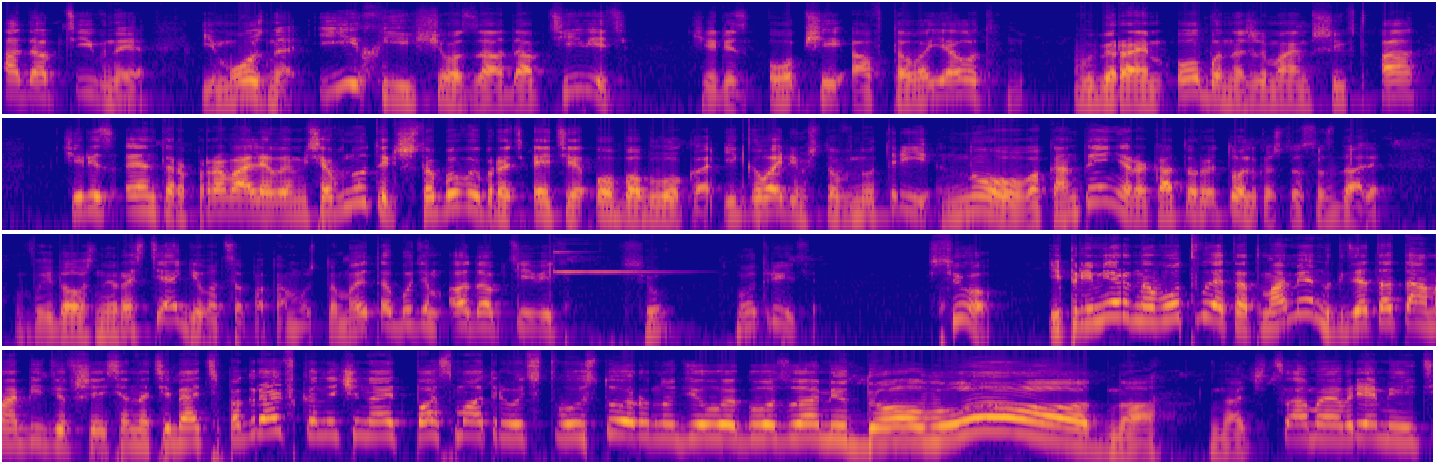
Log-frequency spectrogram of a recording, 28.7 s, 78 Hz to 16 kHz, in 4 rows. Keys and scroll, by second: 0.9 ctrl+z.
